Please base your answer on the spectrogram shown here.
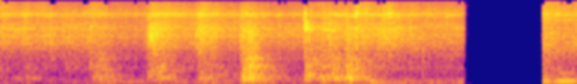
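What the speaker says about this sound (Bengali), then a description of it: "টমেটোটা দিয়ে দিলাম। আমাদের একটু ভাজা হয়ে যাবে। টমেটো নরম, তাড়াতাড়ি ভাজা হয়ে যাবে" Soft tomatoes frying in a pan, giving a hissing sizzle with several spatula-stirring scrapes close up. The sound cuts to silence near the end, then the sizzle resumes briefly.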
